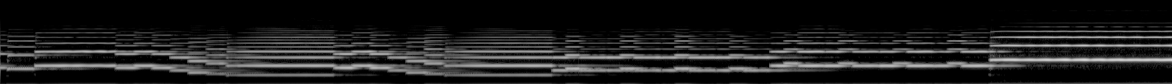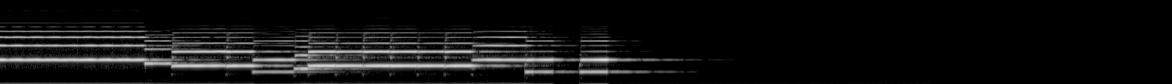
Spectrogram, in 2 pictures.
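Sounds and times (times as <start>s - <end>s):
oboe duet: 0.0s - 18.6s.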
